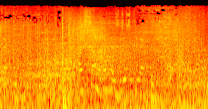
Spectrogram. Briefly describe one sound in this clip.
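A structure explodes with a loud blast.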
